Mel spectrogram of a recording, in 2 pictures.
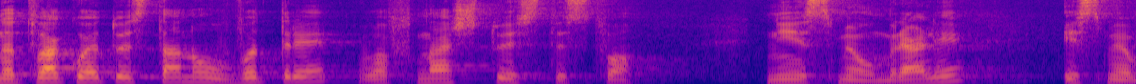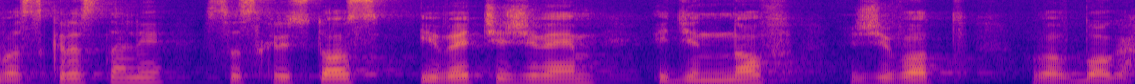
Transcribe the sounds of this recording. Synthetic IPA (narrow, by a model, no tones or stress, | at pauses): nɐt̪ovakoɛt̪oɛst̪anəlˠovɤt̪ɾɛvɐfnaʃɛ̥t̪oɛst̪ɛst̪vɔ | niɛsmɛʊmɾʲali | ismɛvɐskɾəsnɐli | sɐsxɾist̪ɔsivɛt͡ʃɛʒivɛːm | ɛd̪inːɔf | ʒivɔt̪ | vɐvbɔɡə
